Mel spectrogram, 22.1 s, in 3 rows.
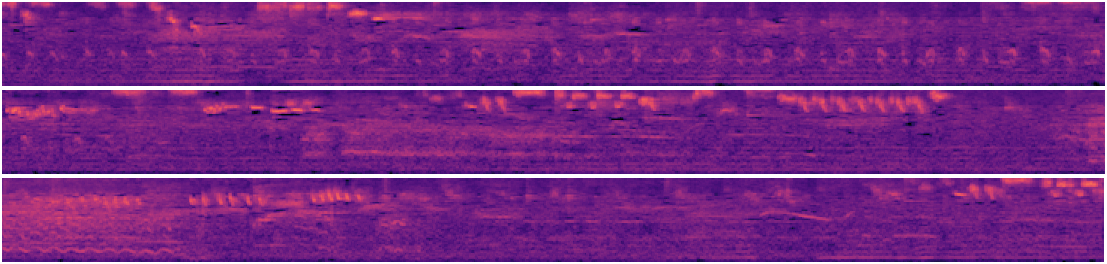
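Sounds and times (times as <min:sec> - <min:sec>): rapidly pulsing animal call: 0:00.0 - 0:08.5, 0:14.3 - 0:22.0
small birds chirping and trilling: 0:00.0 - 0:22.0.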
